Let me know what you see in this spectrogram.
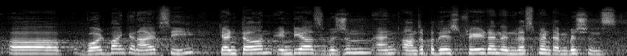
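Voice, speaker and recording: A man representing a development bank gives a formal, businesslike speech at an investment summit, measured and often pausing to hesitate. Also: high voice. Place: large conference hall. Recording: reverberant hall with faint background noise.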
